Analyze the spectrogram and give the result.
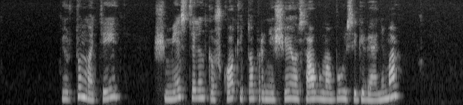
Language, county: Lithuanian, Utena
